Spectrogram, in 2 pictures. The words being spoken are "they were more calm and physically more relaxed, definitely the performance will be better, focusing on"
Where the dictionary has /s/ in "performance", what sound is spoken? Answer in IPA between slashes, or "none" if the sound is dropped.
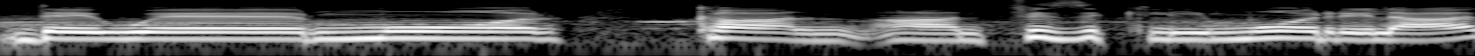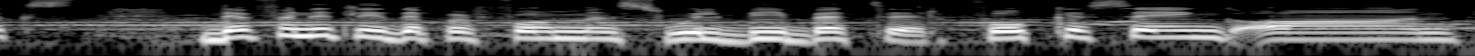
/s/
